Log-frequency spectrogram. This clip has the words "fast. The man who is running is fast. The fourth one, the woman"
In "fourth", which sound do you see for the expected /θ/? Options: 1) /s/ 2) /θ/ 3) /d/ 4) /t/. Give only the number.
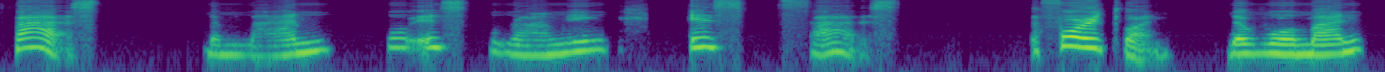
4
